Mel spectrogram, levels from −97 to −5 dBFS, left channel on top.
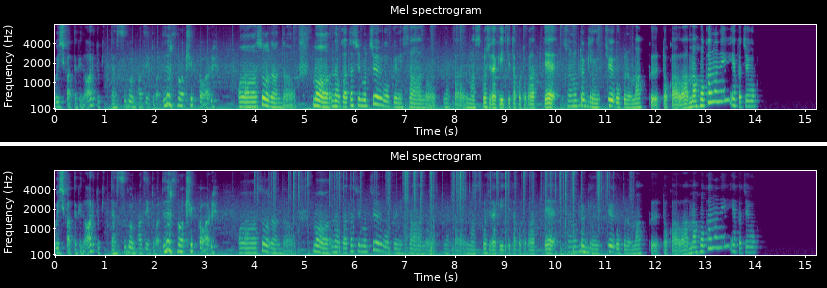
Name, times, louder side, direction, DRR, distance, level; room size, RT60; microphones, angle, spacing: voice 1, 0.0-3.2 10.5-10.7, right 1 dB, 10° right, 0.6 m, -33 dB
sound 1, 1.0-11.6, left 3 dB, 35° left, 0.5 m, -44 dB
voice 2, 3.7-14.1, left 9 dB, 90° left, 0.3 m, -29 dB
sound 2, 4.0-5.2 5.5-11.6, right 8 dB, 85° right, 0.6 m, -41 dB
9.7 x 4.4 x 3.5 m
head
